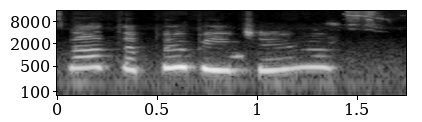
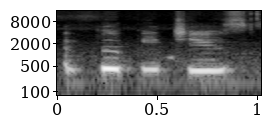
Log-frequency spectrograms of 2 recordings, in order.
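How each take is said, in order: First: The poopy juice with poopy hit high; stress on poopy. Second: The poopy juice with juice hit high and loud; stress on juice. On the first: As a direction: correct it by punching poopy. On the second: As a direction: land hard on juice, pitched up. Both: Retold or imitated. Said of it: "what we used to call the podcast poopy juice".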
